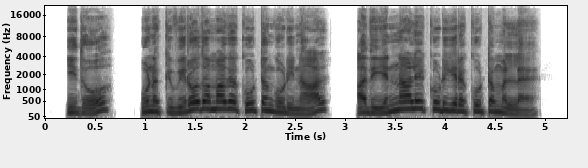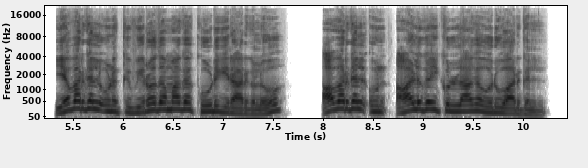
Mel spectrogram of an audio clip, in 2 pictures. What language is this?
Tamil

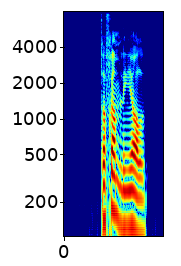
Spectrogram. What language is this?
Norwegian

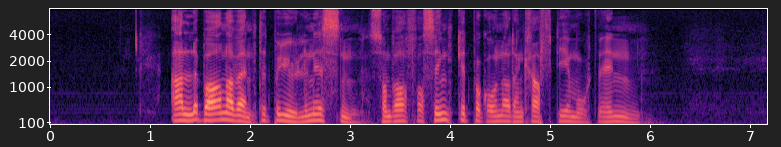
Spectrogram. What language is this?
Norwegian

